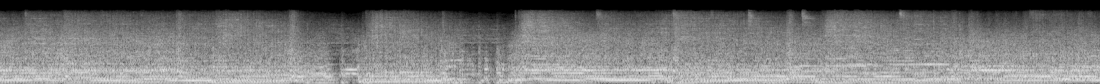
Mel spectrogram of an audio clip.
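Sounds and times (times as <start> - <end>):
distorted guitar and bass: 0.0 - 11.0
drums and cymbal crashes: 0.0 - 11.0.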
